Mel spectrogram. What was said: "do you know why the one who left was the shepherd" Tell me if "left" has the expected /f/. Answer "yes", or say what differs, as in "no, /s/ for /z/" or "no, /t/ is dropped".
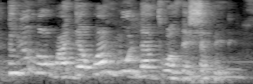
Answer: no, /f/ is dropped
